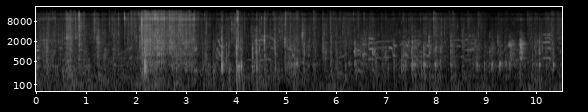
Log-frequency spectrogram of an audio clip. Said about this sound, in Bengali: এই যে পিছন আসতেছে মুরগি সব খাওয়ার জন্য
